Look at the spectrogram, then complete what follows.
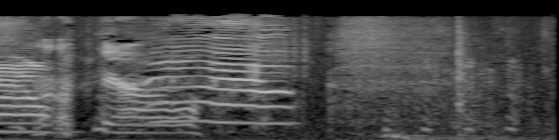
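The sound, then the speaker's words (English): A cat meows loudly, a short cry followed by a long, wavering, drawn-out meow that sounds almost like a child's wail, then fades into soft rustling noise. “Cats to me sound eerily like children or babies.”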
